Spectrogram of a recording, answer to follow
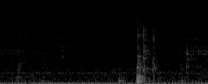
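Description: One light click about one and a half seconds in, with a fainter tick just before it: a small pick working the wire spring clip out of a Penn 450SSG spinning reel's spool.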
